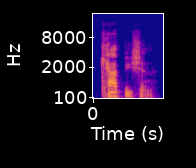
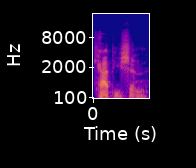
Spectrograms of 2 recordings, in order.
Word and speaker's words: Capuchin: the monkey breed the the religious order is pronounced with the emphasis on the first syllable Capuchin just a little quibble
